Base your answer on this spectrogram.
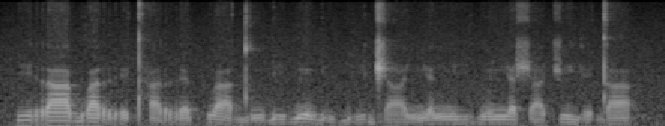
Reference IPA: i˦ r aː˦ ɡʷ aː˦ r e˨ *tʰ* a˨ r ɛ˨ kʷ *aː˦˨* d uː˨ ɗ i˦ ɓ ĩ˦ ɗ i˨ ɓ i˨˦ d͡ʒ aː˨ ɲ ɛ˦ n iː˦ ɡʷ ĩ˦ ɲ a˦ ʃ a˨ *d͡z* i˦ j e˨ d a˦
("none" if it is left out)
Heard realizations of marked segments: tʰ, aː˦˨, t͡ʃ

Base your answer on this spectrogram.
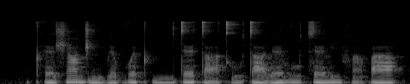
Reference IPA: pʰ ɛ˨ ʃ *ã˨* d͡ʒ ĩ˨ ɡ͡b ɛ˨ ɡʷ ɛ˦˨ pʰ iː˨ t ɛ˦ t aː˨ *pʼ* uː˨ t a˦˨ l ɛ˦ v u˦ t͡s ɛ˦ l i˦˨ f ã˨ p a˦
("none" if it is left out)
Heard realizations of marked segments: ã˦, kʼ

